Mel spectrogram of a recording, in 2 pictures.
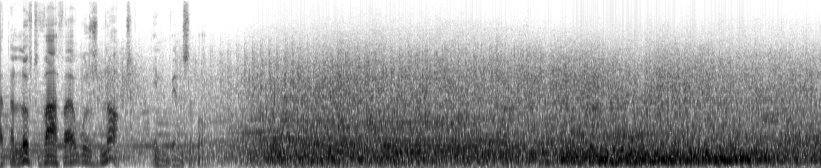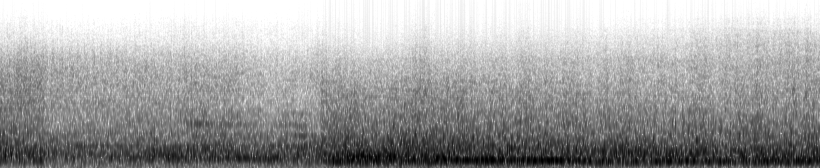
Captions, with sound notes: that the Luftwaffe was not invincible. (planes buzzing)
